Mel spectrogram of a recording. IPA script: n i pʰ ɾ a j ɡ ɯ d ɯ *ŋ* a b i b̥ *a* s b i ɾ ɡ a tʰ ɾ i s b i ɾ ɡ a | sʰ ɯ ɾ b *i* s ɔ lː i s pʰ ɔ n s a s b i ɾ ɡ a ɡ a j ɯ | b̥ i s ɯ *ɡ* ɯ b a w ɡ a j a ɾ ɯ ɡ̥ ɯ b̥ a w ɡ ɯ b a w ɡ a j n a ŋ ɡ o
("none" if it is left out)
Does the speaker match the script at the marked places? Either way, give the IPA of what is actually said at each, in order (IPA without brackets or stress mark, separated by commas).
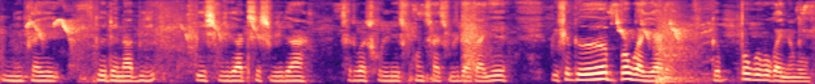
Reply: n, i, a, ɡ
